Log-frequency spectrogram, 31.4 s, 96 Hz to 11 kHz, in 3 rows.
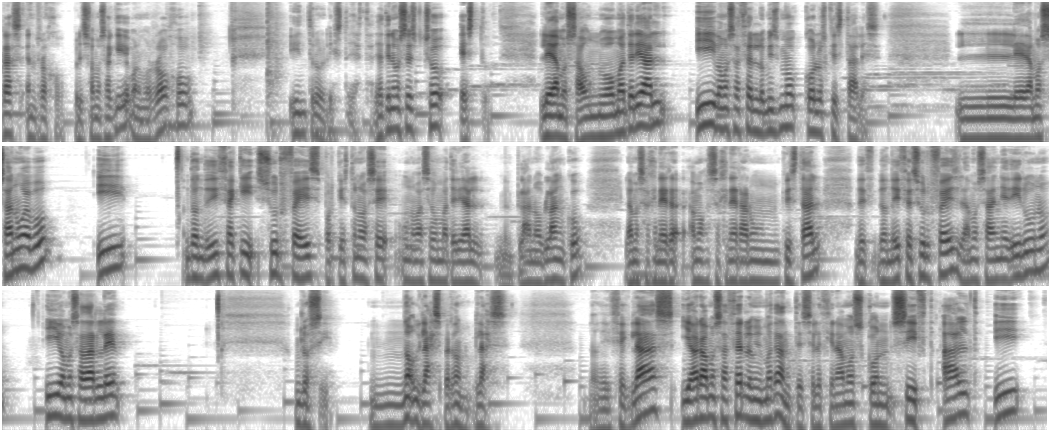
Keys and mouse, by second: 0.2 click, 0.4-3.0 drag, 1.9 o, 3.5 click, 4.0 middle click, 6.5 click, 10.6 click, 20.1-25.9 drag, 28.2 middle click, 31.2 alt+shift+click.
